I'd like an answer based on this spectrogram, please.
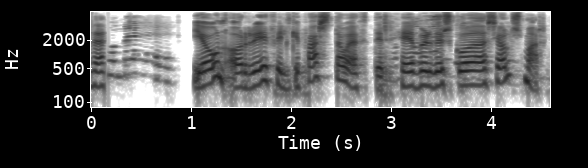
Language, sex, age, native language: Icelandic, female, 30-39, Icelandic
